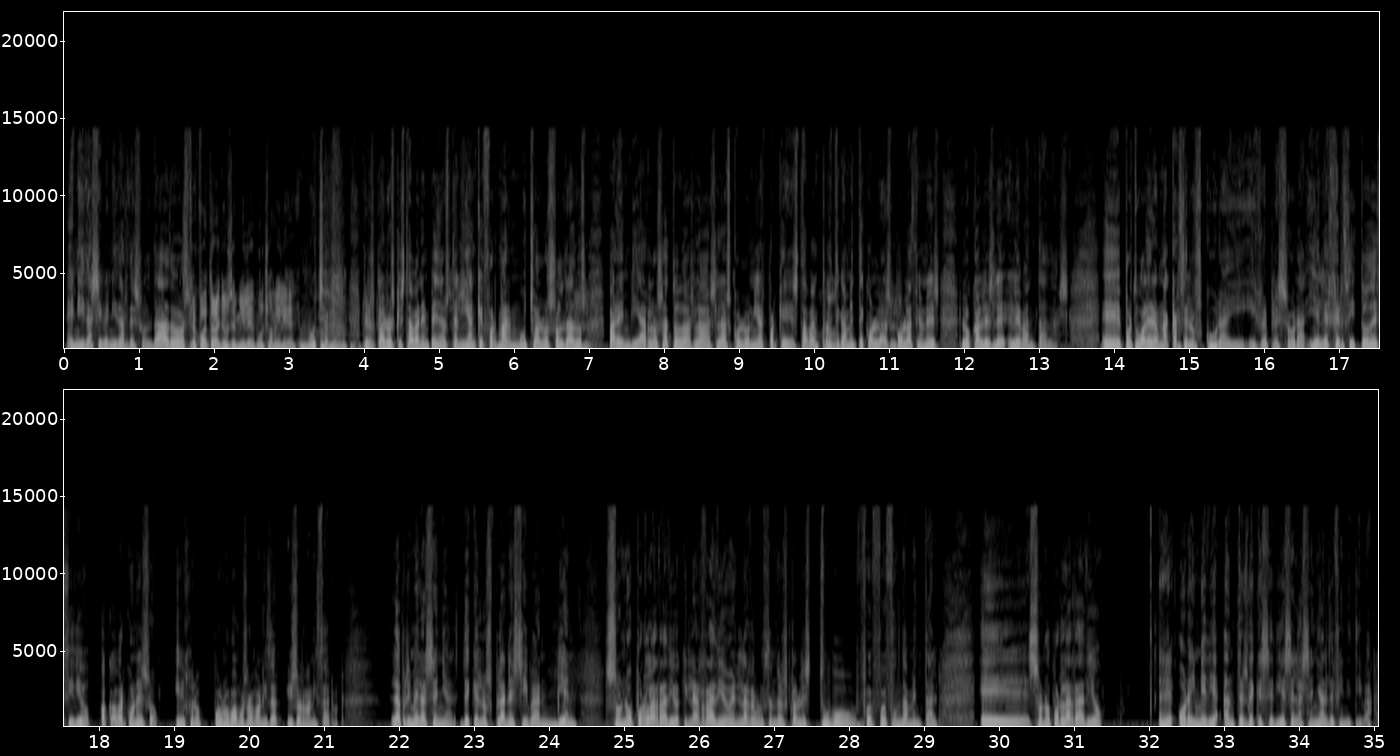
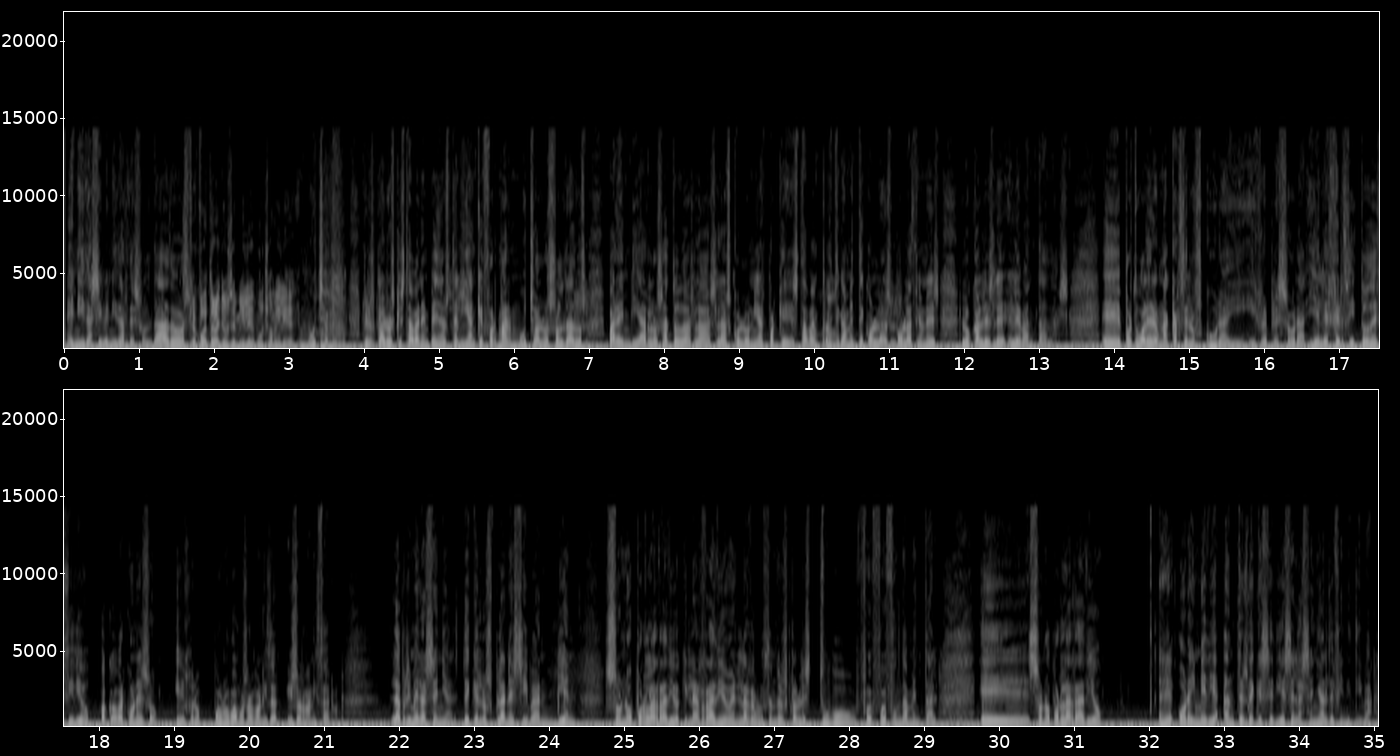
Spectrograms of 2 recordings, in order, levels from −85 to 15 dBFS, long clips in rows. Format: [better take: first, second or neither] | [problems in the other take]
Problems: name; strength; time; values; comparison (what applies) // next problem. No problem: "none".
first | low rumble; faint; throughout; 25 dB below the speech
